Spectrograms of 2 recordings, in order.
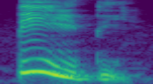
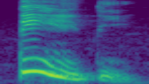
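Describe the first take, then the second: First: Each syllable starts with an unaspirated t-like sound. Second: Each syllable starts with an unaspirated t-like sound.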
